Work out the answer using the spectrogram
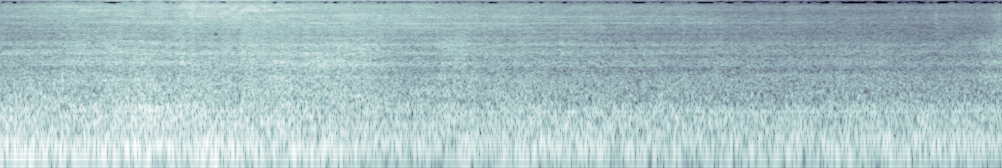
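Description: CSX freight train rolling past on street-running track: a steady deep rumble and rushing of wheels on rail, slowly fading as the train moves off.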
